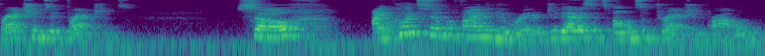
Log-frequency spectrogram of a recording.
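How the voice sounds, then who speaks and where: A woman's fairly high voice with vocal fry, lively intonation and a fairly slow pace, plus audible room echo. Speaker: math teacher. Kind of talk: tutorial. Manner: casual.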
